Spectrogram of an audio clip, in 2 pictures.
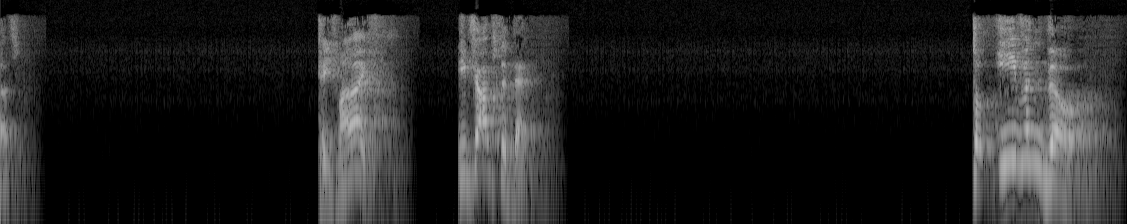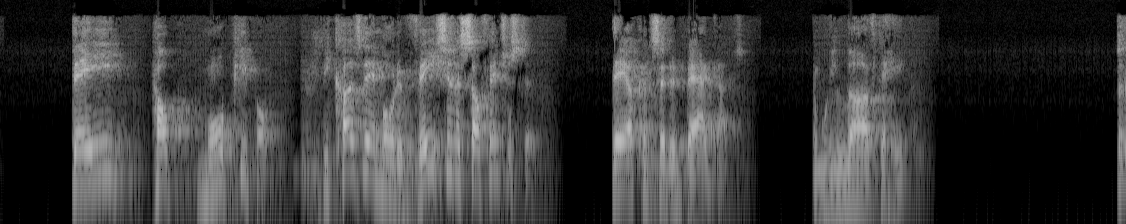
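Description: A middle-aged man speaks with animation through a microphone, with pauses between phrases.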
